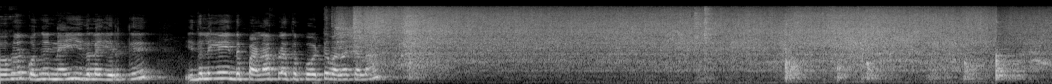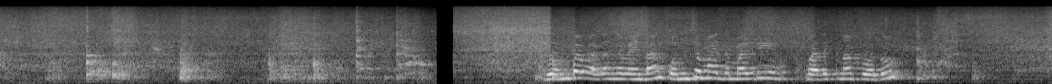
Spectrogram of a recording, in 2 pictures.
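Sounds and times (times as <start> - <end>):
food sizzling in a pot: 3.3 - 21.0
metal ladle scraping a pot: 13.2 - 14.9, 19.6 - 20.5.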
